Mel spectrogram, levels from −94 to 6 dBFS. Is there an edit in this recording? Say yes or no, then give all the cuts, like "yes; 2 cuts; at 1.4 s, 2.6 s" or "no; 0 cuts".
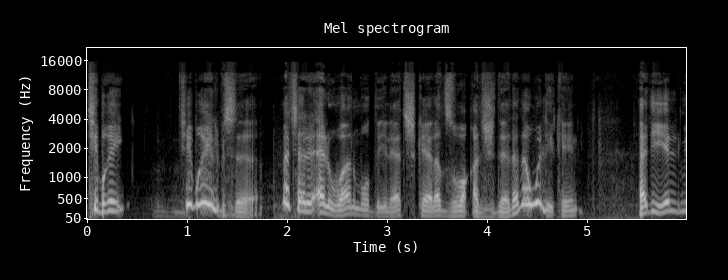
no; 0 cuts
